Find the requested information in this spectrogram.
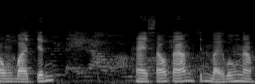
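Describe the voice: Speaking at a moderate pace, a man with a fairly high pitch keeps his intonation fairly even.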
